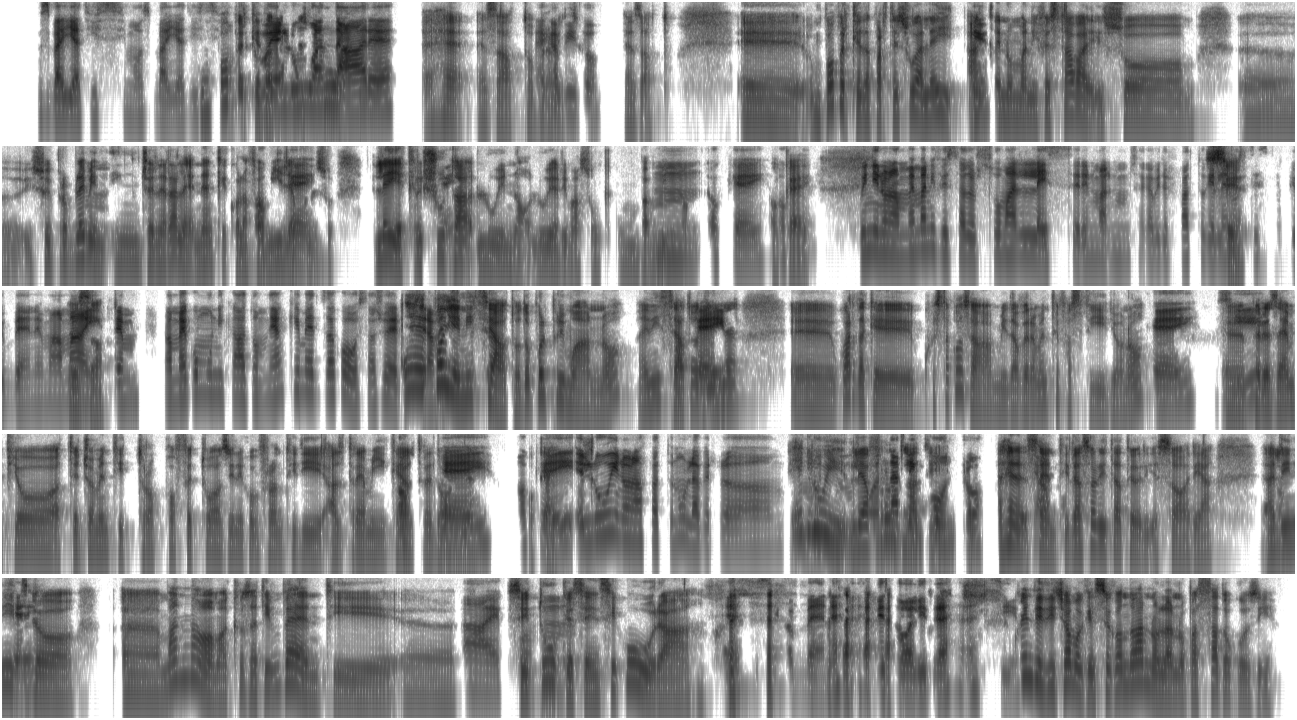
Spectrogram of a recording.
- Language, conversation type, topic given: Italian, unstructured, Cosa ti fa capire che è arrivato il momento di lasciare una relazione?
- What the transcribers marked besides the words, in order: other noise; "cioè" said as "ceh"; "cioè" said as "ceh"; tapping; chuckle; "storia" said as "soria"; chuckle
